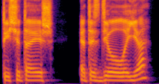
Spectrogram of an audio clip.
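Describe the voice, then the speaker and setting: Man playing a female demon, higher voice, pleading, despairing, audiobook scene. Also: normal speed, bright, forceful tone, slightly rough, no room sound, clean studio sound. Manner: pleading and desperate. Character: anguished female demon, fierce but tender protector.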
